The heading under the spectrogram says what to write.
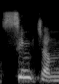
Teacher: the stress is on the first syllable, symptom, not symptom.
